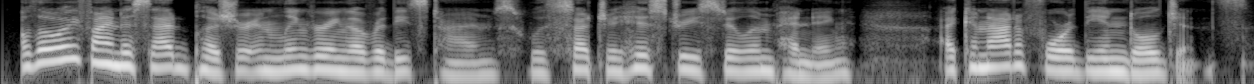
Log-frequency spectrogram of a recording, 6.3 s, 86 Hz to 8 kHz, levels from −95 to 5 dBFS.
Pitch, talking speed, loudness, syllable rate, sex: 185 Hz, 210 wpm, -17 LUFS, 6.9 syllables/s, female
